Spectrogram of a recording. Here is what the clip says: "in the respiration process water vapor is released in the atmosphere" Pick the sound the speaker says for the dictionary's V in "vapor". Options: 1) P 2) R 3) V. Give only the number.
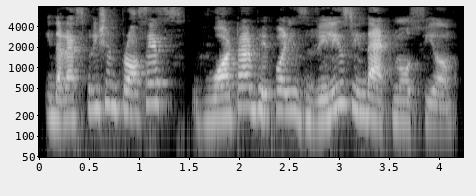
1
